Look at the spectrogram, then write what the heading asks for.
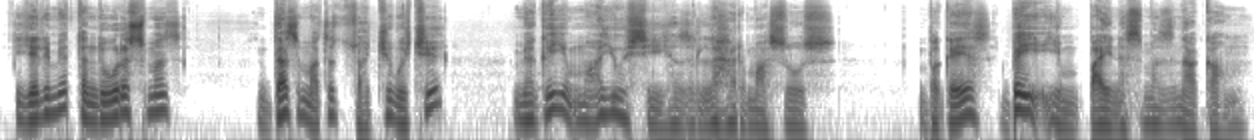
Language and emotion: Kashmiri, sad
